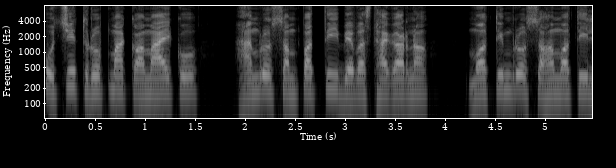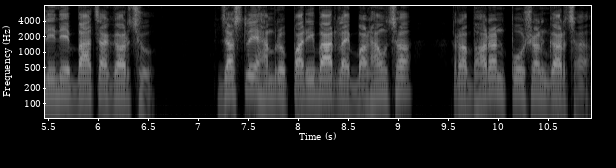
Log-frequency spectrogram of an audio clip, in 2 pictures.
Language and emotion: Nepali, neutral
